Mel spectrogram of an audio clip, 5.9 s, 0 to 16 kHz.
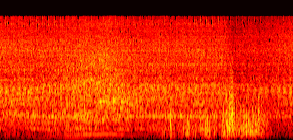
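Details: Renault Megane II 1.6 petrol: engine note climbs under throttle with a rising droning tone, then a brief rough rattle; strange noise when accelerating, cause unclear.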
